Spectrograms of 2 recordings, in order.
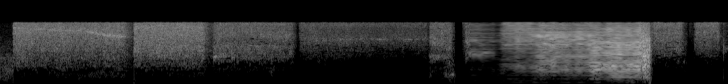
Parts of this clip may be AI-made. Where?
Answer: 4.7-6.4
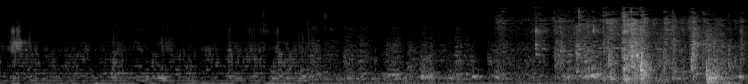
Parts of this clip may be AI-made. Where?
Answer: 0.0-3.1

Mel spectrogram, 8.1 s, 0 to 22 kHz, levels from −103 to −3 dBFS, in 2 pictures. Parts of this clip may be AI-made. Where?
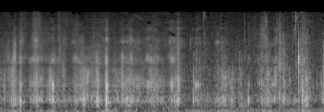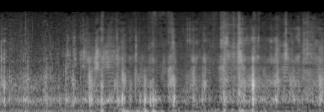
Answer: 0.0-2.3; 5.1-8.1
